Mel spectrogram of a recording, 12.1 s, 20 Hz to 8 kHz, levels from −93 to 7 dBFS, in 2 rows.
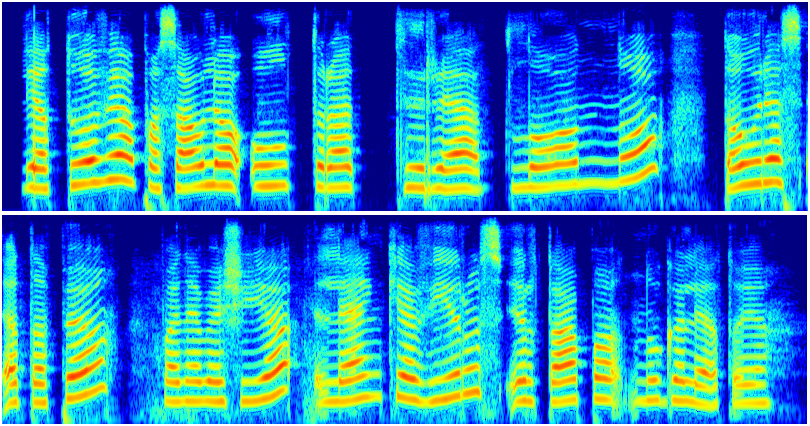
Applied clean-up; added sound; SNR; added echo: none; none; none; none.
